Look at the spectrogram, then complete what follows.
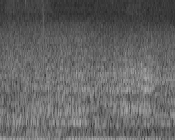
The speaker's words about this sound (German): Ein Hubschrauber. Oh.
